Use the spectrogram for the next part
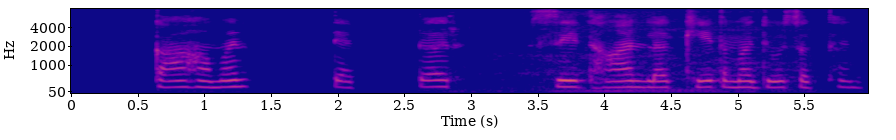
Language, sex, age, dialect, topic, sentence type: Chhattisgarhi, female, 18-24, Western/Budati/Khatahi, agriculture, question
